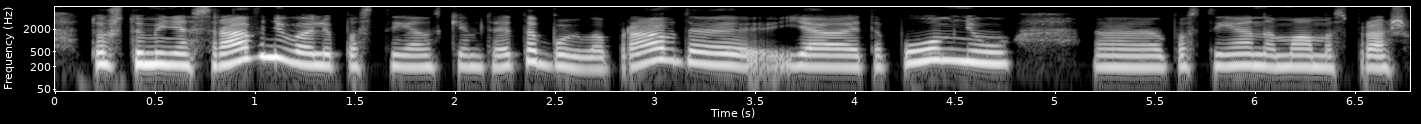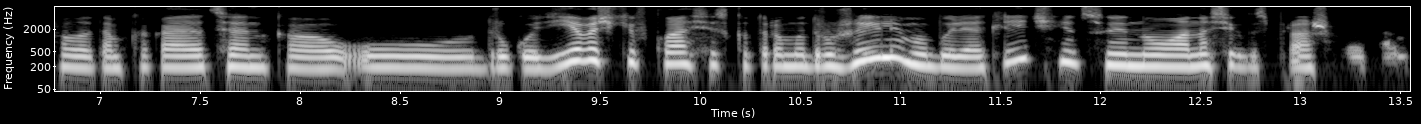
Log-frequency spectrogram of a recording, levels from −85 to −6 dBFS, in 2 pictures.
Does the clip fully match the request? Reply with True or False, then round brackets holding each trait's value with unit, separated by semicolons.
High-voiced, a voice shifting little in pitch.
False (205 Hz; 3.6 semitones)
